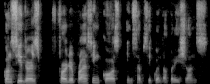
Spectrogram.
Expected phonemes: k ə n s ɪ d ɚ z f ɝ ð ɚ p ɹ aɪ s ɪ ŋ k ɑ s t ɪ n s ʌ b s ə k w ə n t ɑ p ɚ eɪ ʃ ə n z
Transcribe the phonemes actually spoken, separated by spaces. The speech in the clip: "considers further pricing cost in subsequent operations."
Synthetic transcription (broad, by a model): k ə n s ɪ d ɚ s f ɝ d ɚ p ɹ aɪ s ɪ ŋ k ɑ s t ɪ n s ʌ b s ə k w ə n t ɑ p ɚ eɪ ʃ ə n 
